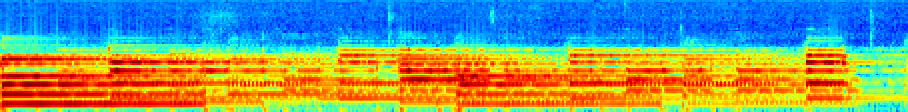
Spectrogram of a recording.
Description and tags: electric guitar certainly not the best sample, by can save your life.
arpeggio, guitar, electric, spread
